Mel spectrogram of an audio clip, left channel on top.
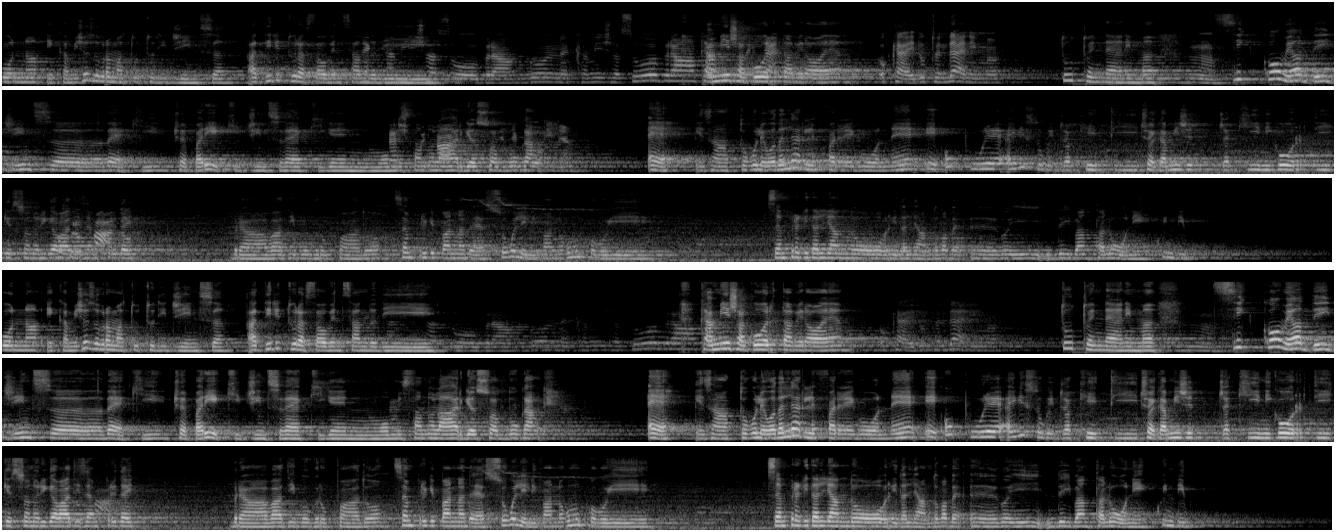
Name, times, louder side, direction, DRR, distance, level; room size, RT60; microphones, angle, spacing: voice 1, 0.0-4.3 7.0-8.5 10.6-11.8 12.3-18.7 19.8-28.0 28.9-33.1 34.3-38.5, right 5 dB, 35° right, 0.3 m, -24 dB
voice 2, 3.6-7.2 7.6-7.8 8.8-10.0 11.9-12.2 17.2-17.9 18.2-19.1 27.2-28.0, left 6 dB, 65° left, 0.5 m, -37 dB
sound 1, 23.7-36.2, equal, 5° right, 1.1 m, -45 dB
19.5 x 8.7 x 3.4 m
head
